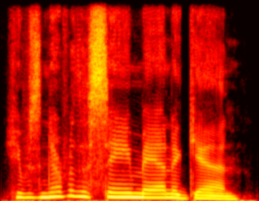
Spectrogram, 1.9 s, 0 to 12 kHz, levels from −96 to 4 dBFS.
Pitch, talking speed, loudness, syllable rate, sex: 235 Hz, 215 wpm, -15 LUFS, 5.1 syllables/s, female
